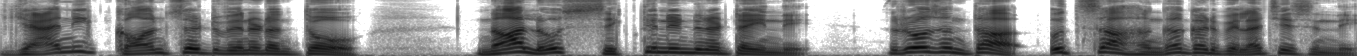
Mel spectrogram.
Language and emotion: Telugu, happy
